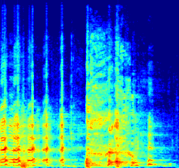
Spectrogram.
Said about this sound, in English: Oh God, that made me cough.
